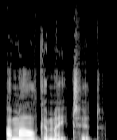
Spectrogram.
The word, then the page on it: amalgamated: British English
